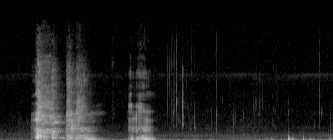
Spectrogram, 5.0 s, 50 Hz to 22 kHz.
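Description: A man clears his throat twice in quick succession before reading Psalm 68 aloud, a rough, raspy burst followed by a shorter hacking rasp, fairly loud, then a few faint soft clicks in the quiet afterward.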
